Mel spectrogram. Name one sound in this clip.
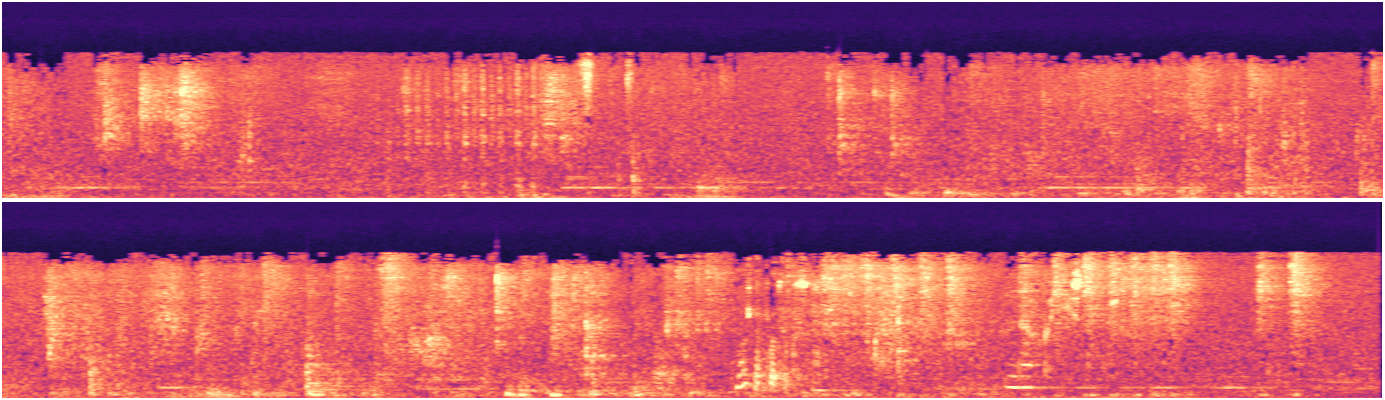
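A pencil scratches and scrapes on paper.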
